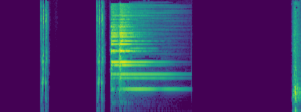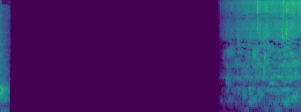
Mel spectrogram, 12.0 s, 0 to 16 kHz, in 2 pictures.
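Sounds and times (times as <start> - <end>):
double mouse click: 0.8 - 1.0, 1.9 - 2.1
notification bell ding: 2.2 - 3.8.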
